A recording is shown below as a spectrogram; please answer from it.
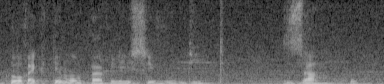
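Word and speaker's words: izaho: Mais en parlant, si vous dites Zah, vous n'avez pas envie de prononcer les I, puisque ça charme mieux avec Zahu. Donc, garçon, tout comme les filles, ici, normalement, on dit Zahu. Au lieu de dire Izahu. À Tananarive, on utilise Izahu.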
